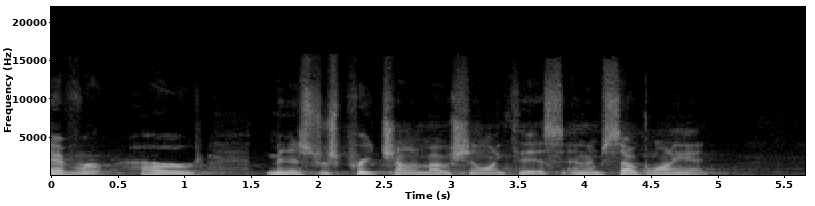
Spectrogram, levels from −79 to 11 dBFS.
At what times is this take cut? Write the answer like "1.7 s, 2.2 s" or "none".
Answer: none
